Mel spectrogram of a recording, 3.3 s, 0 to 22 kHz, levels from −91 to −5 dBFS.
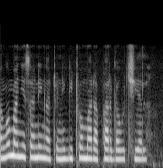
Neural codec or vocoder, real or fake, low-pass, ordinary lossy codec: codec, 16 kHz, 8 kbps, FunCodec, trained on Chinese and English, 25 frames a second; fake; 7.2 kHz; none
